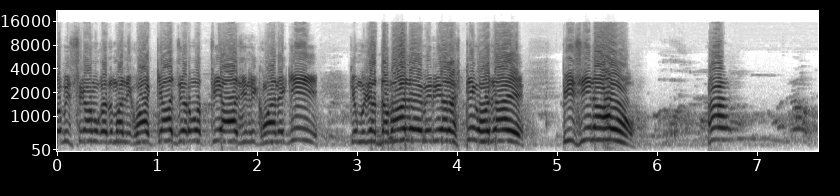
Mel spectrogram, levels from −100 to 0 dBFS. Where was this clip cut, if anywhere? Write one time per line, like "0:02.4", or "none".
none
